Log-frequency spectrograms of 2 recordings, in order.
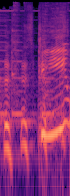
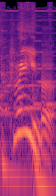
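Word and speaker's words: stream: അങ്ങോട്ട് ഇറങ്ങണം കേട്ടോ സ്റ്റീം അല്ലേ ചേച്ചി സ്ട്രീം മെയിൻ സ്ട്രീം അല്ല ഈ ഉച്ചാരണ തെറ്റുന്നല്ല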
